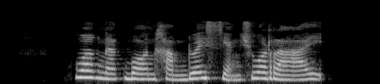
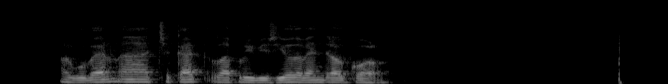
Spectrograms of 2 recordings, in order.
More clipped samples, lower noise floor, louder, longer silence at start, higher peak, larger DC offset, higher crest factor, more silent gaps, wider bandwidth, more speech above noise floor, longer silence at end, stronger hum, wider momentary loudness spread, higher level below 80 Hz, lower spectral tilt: neither; second, -79 dBFS vs -88 dBFS; first, -19 LUFS vs -39 LUFS; first, 0.75 s vs 0.6 s; first, -4 dBFS vs -20 dBFS; neither; about the same, 16 dB vs 20 dB; neither; about the same, 8 kHz vs 7.6 kHz; first, 61 dB vs 50 dB; first, 0.6 s vs 0.45 s; neither; second, 7 LU vs 15 LU; about the same, -66 dBFS vs -62 dBFS; second, -5 dB/octave vs -6.5 dB/octave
